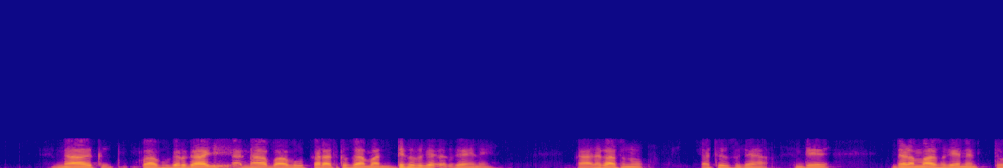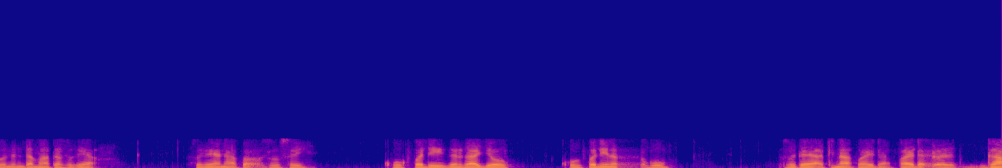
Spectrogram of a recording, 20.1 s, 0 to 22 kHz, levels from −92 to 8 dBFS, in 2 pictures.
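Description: From start to end, the speech carries G.729 codec damage at 8 kbit/s. Nothing above 4 kHz survives, and the voice sounds rough and slightly synthetic because each 10 ms frame is rebuilt from a vocal tract filter, a pitch predictor and a few pulses. Plain low-pass filtering would dull the sound without that grainy texture inside the voice.

At 2.16 to 2.45 s, 4.33 to 4.59 s, 12.50 to 12.71 s, 16.20 to 16.54 s and 19.25 to 19.58 s, VoIP packet loss concealed by the speech codec stretches the last sound into a fading buzzy tone or coloured noise. Between 100 and 240 ms is lost each time, and at 4.33 s it comes in short scattered bursts. Unlike dropouts to silence, the gap is filled, and the voice stays weak for a moment afterwards.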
